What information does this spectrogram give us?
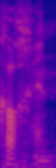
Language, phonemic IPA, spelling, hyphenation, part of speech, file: German, /ˈkɔχən/, kochen, ko‧chen, verb, De-kochen.ogg
- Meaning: 1. to cook, to prepare food (chiefly hot food for lunch or supper) 2. to cook something (in a) liquid (e.g. soup, chili, spaghetti) 3. to boil: (to reach the boiling point)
